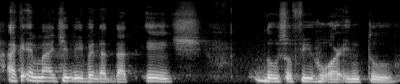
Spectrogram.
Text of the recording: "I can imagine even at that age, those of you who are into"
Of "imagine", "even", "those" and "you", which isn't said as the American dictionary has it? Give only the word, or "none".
those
